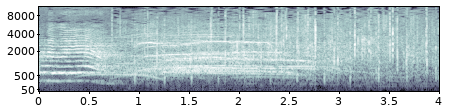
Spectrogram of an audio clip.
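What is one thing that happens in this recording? A crowd cheers and whoops in a large echoing hall.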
